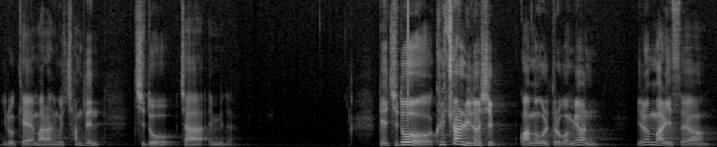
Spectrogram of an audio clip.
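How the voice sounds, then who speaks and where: A man preaching a sermon as pastor at live worship, acting out quoted lines with loud bursts and mixing in short English phrases. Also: mid-range voice, big pitch swings, normal speed, long pauses. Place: church sanctuary during live worship. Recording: long hall reverb from church sanctuary.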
